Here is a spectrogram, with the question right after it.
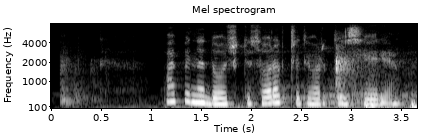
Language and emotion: Russian, neutral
